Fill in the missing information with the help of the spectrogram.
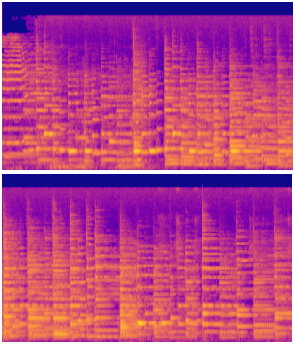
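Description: Background music played on piano, many notes in quick succession.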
